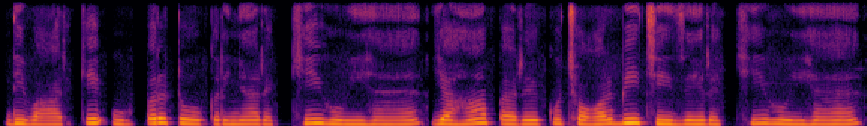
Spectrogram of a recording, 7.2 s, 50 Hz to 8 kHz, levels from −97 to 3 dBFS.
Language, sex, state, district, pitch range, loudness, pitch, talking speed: Hindi, female, Bihar, Araria, 230-260 Hz, -28 LUFS, 240 Hz, 130 wpm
